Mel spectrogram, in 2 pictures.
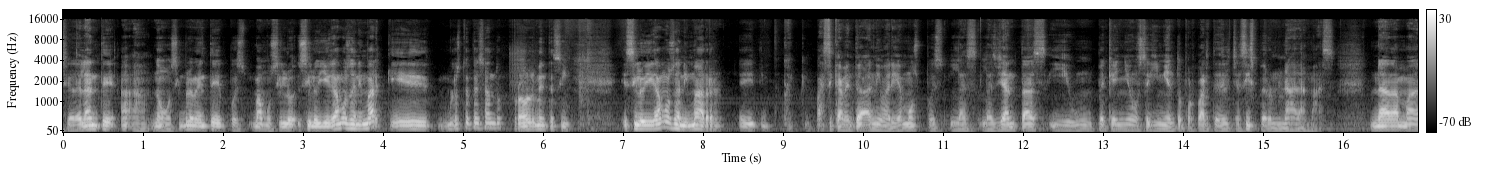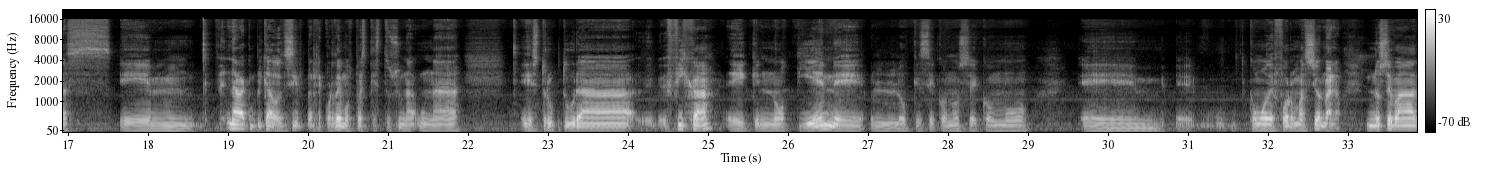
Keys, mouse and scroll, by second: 0.0-5.9 shift+middle drag, 6.5 shift+middle click, 7.7-8.8 shift+middle drag, 9.7-11.0 shift+middle drag, 12.4 click, 13.9 shift+middle click, 15.6-18.7 shift+middle drag, 19.2 shift+middle click, 19.6 shift+click, 20.6-22.2 shift+middle drag, 22.5-26.1 shift+middle drag, 28.5 click, 30.8 click, 31.5-32.3 scroll up 2, 32.3-32.8 scroll down 2, 33.7 shift+click.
